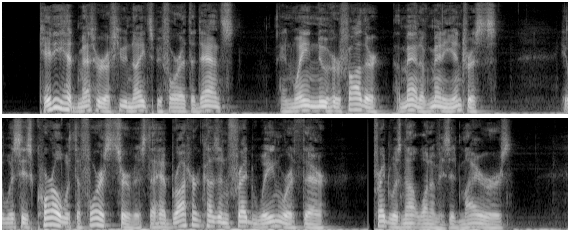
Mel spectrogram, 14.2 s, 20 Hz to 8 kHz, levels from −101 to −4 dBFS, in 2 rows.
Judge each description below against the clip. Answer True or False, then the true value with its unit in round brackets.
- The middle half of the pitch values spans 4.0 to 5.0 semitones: True (4.7 semitones)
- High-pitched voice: False (105 Hz)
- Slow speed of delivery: False (185 wpm)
